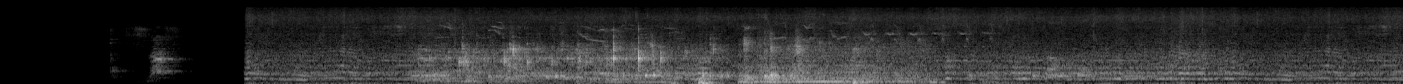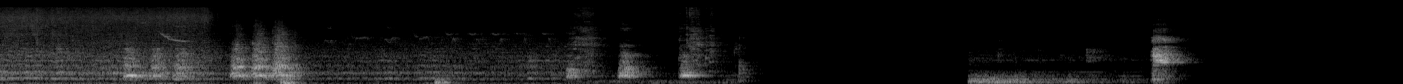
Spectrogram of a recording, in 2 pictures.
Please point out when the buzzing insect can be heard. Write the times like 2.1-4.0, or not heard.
2.4-21.4.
